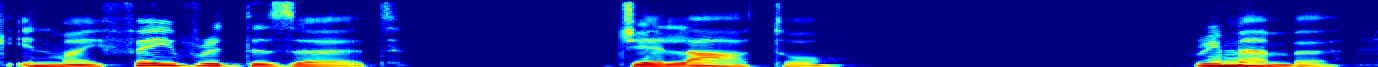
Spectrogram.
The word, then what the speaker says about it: gelato: gatto or gabbiano But before e or i, it turns into a soft j sound, like joy. ge gi Like in my favorite dessert, gelato. Remember, it's a soft j. gelato or giorno as in buongiorno.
